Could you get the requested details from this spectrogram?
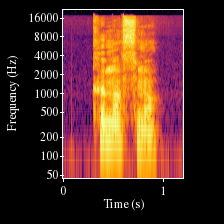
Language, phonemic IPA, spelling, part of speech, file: French, /kɔ.mɑ̃s.mɑ̃/, commencements, noun, LL-Q150 (fra)-commencements.wav
- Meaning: plural of commencement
